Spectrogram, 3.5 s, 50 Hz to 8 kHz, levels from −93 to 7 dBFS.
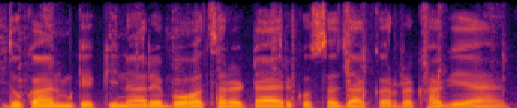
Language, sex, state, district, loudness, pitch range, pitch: Hindi, male, Jharkhand, Garhwa, -18 LUFS, 125-130 Hz, 125 Hz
